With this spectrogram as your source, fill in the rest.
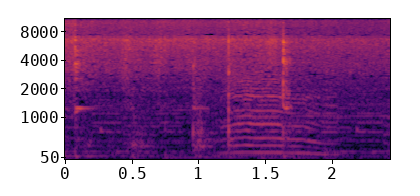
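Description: Holy basil and red-eyed koel meat stir-fried dry and spicy in a pan, with a steady sizzle and occasional scraping stirs close by.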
